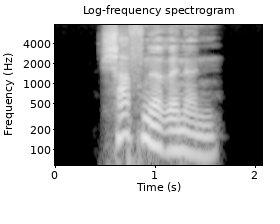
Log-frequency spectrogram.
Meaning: plural of Schaffnerin
- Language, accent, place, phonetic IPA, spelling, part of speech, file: German, Germany, Berlin, [ˈʃafnəʁɪnən], Schaffnerinnen, noun, De-Schaffnerinnen.ogg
